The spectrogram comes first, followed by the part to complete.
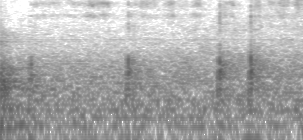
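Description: Stylus writing on a tablet screen: a few faint, short taps and scratches as handwritten letters are drawn.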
